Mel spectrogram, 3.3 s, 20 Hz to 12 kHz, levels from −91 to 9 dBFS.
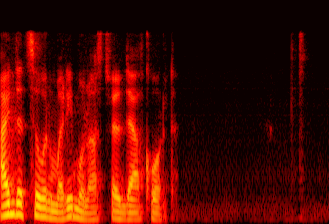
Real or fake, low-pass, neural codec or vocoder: fake; 7.2 kHz; codec, 16 kHz, 0.8 kbps, ZipCodec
